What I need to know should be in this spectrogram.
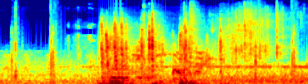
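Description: A locked door handle rattles as a door is tried.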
